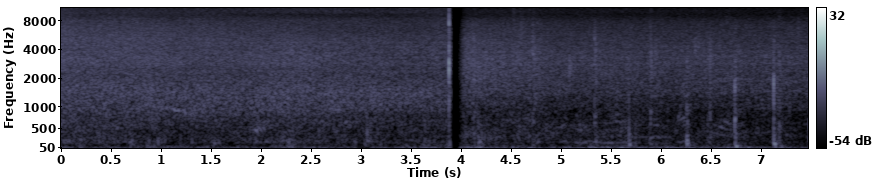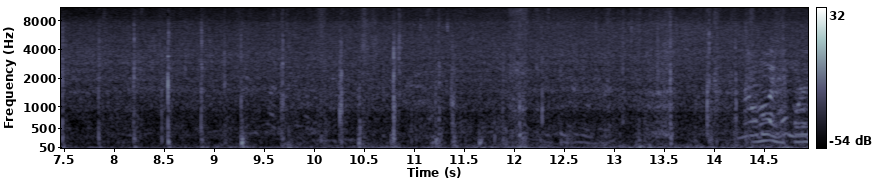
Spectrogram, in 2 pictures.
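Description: Outdoor ambience: a steady hiss for the first few seconds, then, after a cut, scattered light clicks and taps, with faint voices of people talking growing near the end.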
